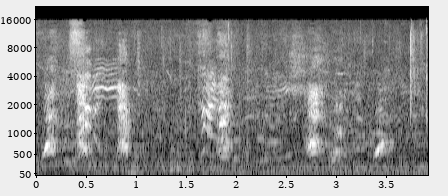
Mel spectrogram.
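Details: Poodle at a kennel club event in Delft, 19 June 2011, giving short high yapping barks in irregular bursts, with people talking nearby.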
